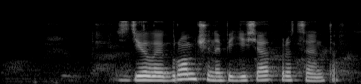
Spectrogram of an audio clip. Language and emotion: Russian, neutral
